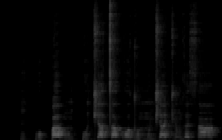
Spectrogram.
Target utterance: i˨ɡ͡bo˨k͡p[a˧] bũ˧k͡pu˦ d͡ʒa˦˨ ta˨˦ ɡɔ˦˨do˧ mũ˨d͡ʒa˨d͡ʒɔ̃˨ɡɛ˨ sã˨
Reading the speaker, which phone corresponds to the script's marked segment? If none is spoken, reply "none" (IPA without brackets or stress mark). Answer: a˧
